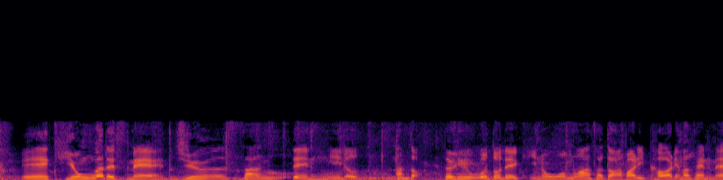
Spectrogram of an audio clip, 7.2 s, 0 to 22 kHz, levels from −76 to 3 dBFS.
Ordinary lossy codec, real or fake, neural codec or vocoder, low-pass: none; fake; codec, 16 kHz, 2 kbps, X-Codec, HuBERT features, trained on LibriSpeech; 7.2 kHz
